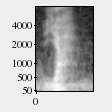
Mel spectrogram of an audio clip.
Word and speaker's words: Yah: allons réécrire allons-y euh en premier c'est et et ça se prononce selon les Juifs le premier terme que je vais mettre en bas sa prononciation se lit I et l'autre se lit à H je vais expliquer simplement et lorsque on va regrouper à la normal ça se transforme en ya que nous allons écrire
